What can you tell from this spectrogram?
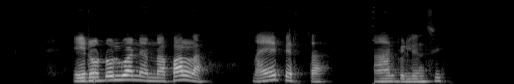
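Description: A brief smeared, noisy patch sits at 0.92 to 0.96 s. From 3.53 to 3.79 s the sound thins out and fades toward silence before returning. Both are AAC frame loss with concealment: the decoder lost coded frames and filled the gap from the last good spectrum. The first gap of about 21 ms fits a single lost frame. The second, about 256 ms, fits roughly twelve, long enough for the concealment to fade out.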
